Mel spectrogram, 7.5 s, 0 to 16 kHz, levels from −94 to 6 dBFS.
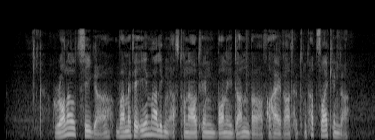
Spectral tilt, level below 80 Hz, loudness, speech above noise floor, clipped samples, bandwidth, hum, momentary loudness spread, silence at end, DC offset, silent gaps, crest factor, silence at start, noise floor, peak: -5.5 dB/octave; -66 dBFS; -31 LUFS; 36 dB; under 0.1%; 7.6 kHz; none; 11 LU; 0.55 s; under 0.1%; none; 20 dB; 0.65 s; -67 dBFS; -12 dBFS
